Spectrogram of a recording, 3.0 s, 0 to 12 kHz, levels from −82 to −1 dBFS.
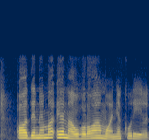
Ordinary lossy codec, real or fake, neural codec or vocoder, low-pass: none; fake; codec, 16 kHz, 1 kbps, X-Codec, HuBERT features, trained on LibriSpeech; 7.2 kHz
